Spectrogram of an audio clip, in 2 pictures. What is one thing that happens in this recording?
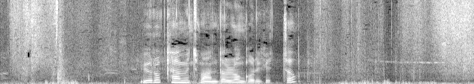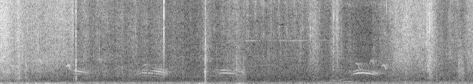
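Tent fabric rustles and flaps as it is handled.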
